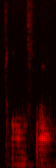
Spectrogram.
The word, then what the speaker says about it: Onfray: Michael se escribe Ajá, Michael Onfray, así como suena, Onfray.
